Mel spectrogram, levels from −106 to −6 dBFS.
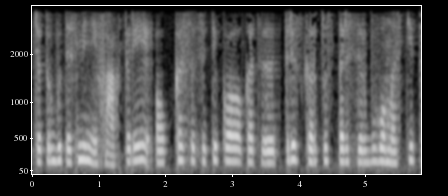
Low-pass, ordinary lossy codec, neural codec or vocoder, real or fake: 3.6 kHz; AAC, 16 kbps; none; real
